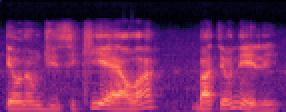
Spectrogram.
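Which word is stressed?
ela. The word ela is stressed. Someone else hit him. "Eu disse que alguém bateu nele, não especificamente ela"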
